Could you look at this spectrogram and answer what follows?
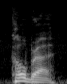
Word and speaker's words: Kobraa: and this is Cobra there's two A's Cobra got to say it like that you can't just say this is the Aurora GSP Cobra you can't do that it's got to be cobra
